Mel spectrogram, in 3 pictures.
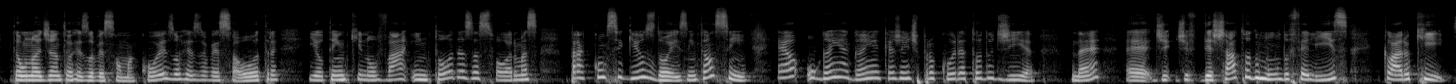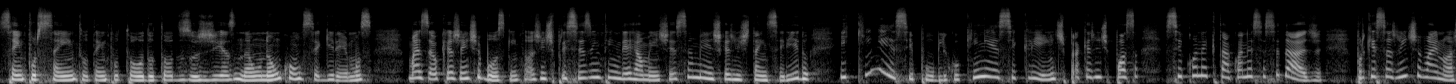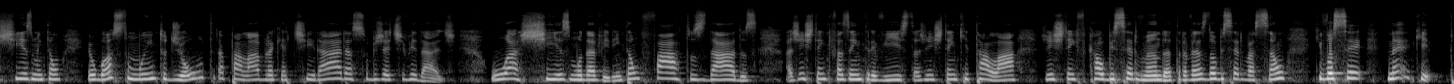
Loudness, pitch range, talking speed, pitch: -23 LUFS, 205-275 Hz, 200 wpm, 230 Hz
